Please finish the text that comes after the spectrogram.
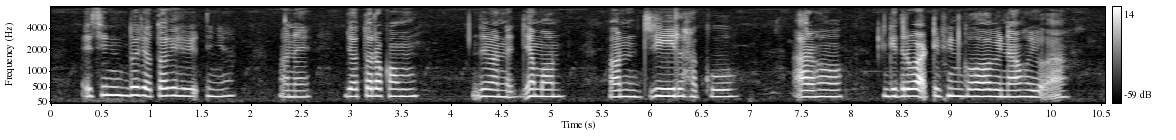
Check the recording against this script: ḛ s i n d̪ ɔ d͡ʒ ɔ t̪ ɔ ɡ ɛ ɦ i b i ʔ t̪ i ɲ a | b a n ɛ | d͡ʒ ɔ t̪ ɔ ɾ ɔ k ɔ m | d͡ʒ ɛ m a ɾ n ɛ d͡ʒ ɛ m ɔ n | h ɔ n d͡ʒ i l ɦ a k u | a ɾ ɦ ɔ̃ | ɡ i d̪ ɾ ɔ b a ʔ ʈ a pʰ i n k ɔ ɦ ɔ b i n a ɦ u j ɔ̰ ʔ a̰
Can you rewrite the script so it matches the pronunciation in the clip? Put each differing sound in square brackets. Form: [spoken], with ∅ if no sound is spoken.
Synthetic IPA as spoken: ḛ s i n d̪ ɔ d͡ʒ ɔ t̪ ɔ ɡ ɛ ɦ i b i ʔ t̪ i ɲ a | [m] a n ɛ | d͡ʒ ɔ t̪ ɔ ɾ ɔ k ɔ m | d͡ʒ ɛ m a [∅] n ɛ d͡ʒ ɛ m ɔ n | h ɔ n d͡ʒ i l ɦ a k u | a ɾ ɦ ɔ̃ | ɡ i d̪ ɾ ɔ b a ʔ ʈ [i] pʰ i n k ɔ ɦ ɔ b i n a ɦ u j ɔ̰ ʔ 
